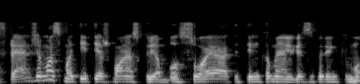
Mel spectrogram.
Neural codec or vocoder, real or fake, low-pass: none; real; 7.2 kHz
